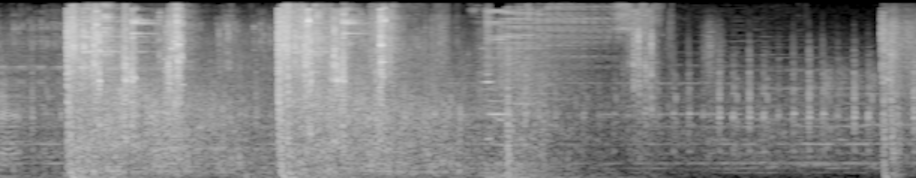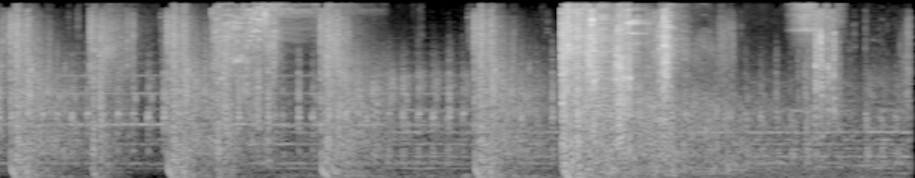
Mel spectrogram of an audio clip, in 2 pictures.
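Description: Rapid bursts of gunfire from the video game The Outer Worlds, loud and close, arriving in repeated volleys with brief gaps between them over game sound.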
